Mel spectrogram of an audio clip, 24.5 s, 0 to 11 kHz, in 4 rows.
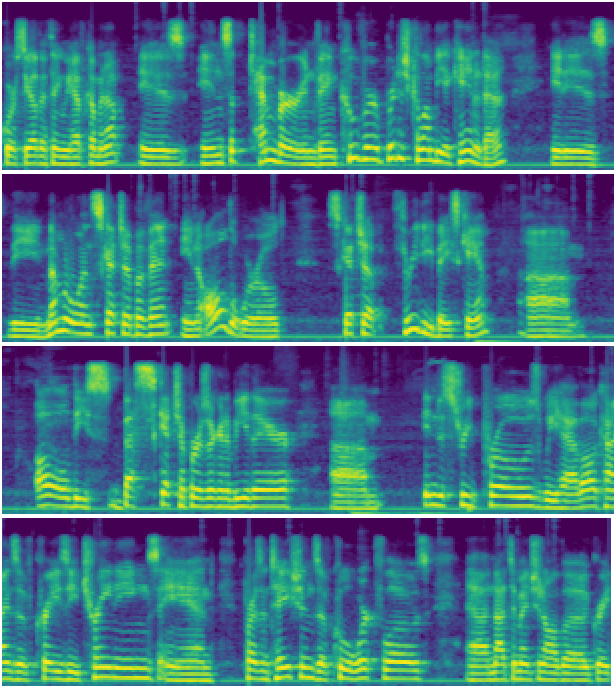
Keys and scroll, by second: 2.6 e, 4.0 a, 8.2 e, 9.5 space, 10.4 Delete, 11.7 x, 12.0 v, 18.0 x, 18.5 v, 19.0 e, 23.1 space, 23.6 f.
